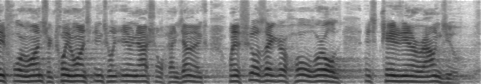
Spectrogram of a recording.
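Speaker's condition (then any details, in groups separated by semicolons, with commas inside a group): Traumatic brain injury; emergency tracheotomy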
